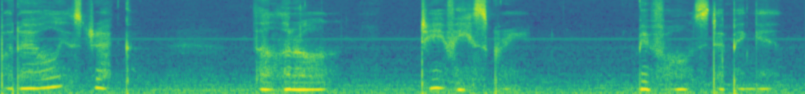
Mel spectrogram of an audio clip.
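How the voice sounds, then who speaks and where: A woman whispers at a very slow pace, leaving long, frequent pauses, with noticeable background noise around her. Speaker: ASMR creator / streamer. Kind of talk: horror story narration, ASMR. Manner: whispered, soft, cozy.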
